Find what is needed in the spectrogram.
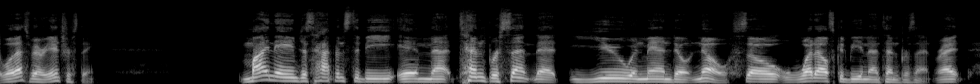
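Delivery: ordinary delivery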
